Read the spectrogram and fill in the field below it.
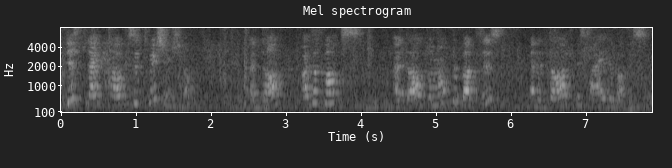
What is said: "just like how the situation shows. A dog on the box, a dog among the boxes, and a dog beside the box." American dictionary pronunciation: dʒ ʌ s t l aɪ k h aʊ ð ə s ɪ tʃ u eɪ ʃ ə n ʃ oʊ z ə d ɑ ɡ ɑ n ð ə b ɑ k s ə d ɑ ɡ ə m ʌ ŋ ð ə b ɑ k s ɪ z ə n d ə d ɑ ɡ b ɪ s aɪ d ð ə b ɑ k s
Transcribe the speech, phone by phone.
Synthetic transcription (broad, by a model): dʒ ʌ s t l aɪ k h aʊ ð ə s ɪ tʃ u eɪ ʃ ə n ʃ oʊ ə d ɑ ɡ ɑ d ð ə b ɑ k s ə d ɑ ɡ ə m ʌ ŋ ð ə b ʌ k s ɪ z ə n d ə d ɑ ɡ b ɪ s aɪ d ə b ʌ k s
